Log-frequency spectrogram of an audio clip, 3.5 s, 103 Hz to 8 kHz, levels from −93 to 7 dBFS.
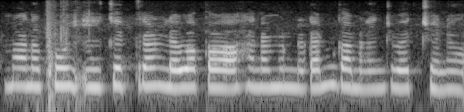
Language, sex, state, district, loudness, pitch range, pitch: Telugu, female, Andhra Pradesh, Guntur, -14 LUFS, 260-280 Hz, 270 Hz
